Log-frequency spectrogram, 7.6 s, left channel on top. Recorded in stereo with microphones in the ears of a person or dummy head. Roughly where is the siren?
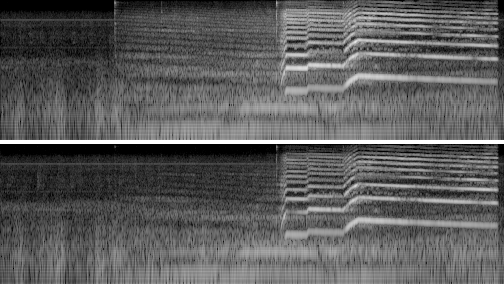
Left.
